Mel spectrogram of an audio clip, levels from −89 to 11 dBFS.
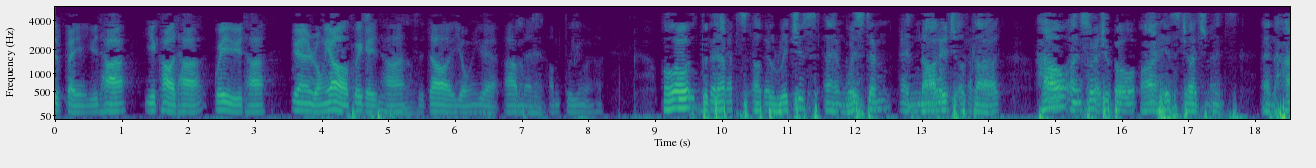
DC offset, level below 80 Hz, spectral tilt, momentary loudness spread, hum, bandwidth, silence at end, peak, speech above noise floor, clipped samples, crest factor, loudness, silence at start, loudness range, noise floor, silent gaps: under 0.1%; -40 dBFS; -9 dB/octave; 18 LU; none; 5 kHz; 0 s; -10 dBFS; 26 dB; under 0.1%; 20 dB; -30 LUFS; 0 s; 7 LU; -55 dBFS; none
